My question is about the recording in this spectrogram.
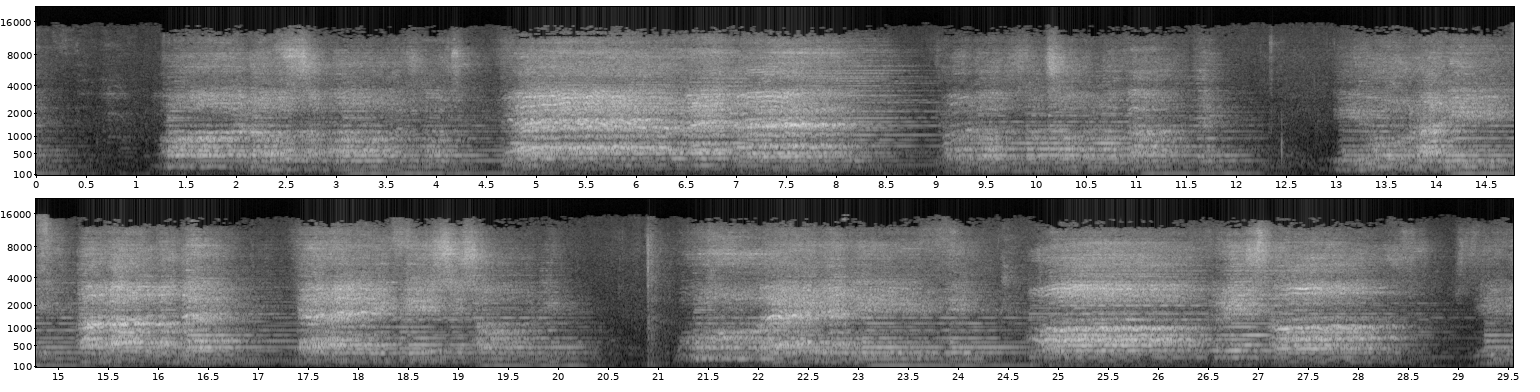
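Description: A choir singing, in phrases of a few seconds each with brief pauses between them.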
